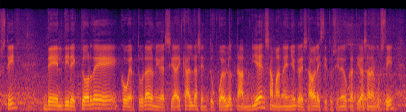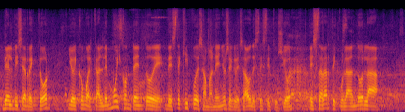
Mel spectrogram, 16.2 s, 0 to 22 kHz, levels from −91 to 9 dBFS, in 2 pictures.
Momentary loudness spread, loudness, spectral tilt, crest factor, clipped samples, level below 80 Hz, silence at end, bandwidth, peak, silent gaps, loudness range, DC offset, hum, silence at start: 7 LU; -16 LUFS; -5 dB/octave; 16 dB; under 0.1%; -50 dBFS; 0 s; 16 kHz; 0 dBFS; none; 2 LU; under 0.1%; none; 0 s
